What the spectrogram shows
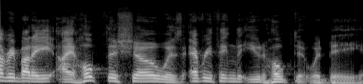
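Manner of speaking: heavily sarcastic, swooping sing-song delivery. Wrapping up the show, speaking to everybody: sarcastic. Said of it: "I'm just being sarcastic".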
